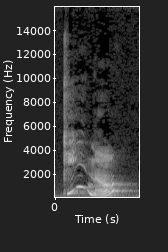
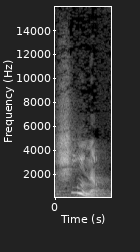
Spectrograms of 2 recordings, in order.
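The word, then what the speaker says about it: China: كينا او شينا، الاتنين نطقهم صح، ممكن تقراها كينا او شينا، تمام.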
